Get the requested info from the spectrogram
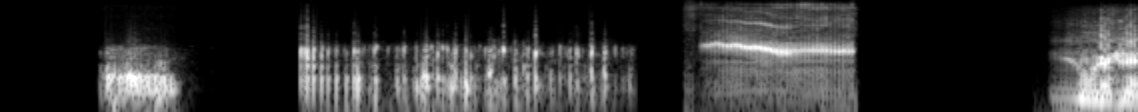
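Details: Separate bursts of gurgling and rattling stomach rumbles, one with a rising, squeal-like tone; stomach growling.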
